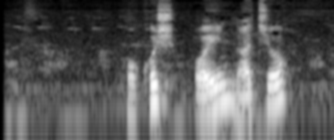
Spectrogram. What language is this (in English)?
Loarki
